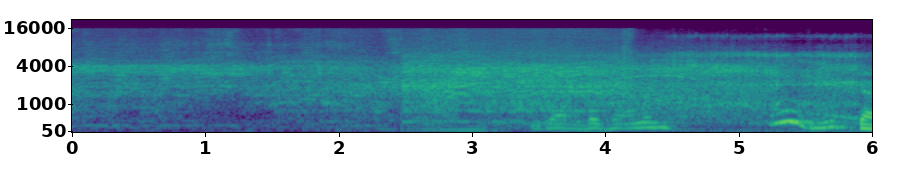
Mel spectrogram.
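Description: Angle grinder cutting the cast mounting ear off the top of a transfer case housing. It is a steady high grinding that grows louder about two and a half seconds in as the disc bites harder.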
